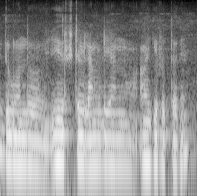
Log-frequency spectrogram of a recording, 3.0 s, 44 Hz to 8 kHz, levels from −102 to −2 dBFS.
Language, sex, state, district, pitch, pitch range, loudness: Kannada, male, Karnataka, Koppal, 100 Hz, 100-105 Hz, -16 LUFS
